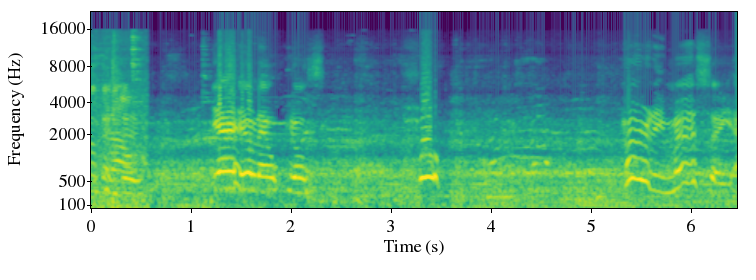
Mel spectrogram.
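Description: Short bursts of girls' voices, some high and gliding like exclamations, over a steady rumbling background noise.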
